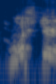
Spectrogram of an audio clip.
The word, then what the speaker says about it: Worcester: there spelled in a way that when you pronounce it doesn't come out right like Worster is w i was screaming about this last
